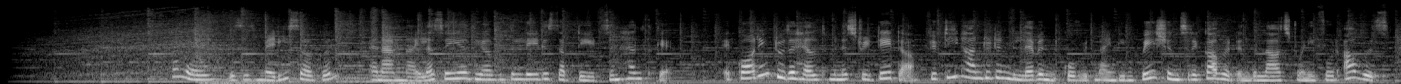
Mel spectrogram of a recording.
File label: english news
